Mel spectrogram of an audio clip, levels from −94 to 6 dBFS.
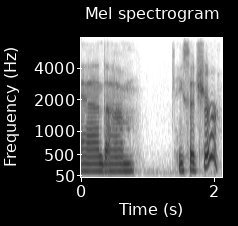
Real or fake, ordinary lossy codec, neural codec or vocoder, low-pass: real; Opus, 16 kbps; none; 7.2 kHz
